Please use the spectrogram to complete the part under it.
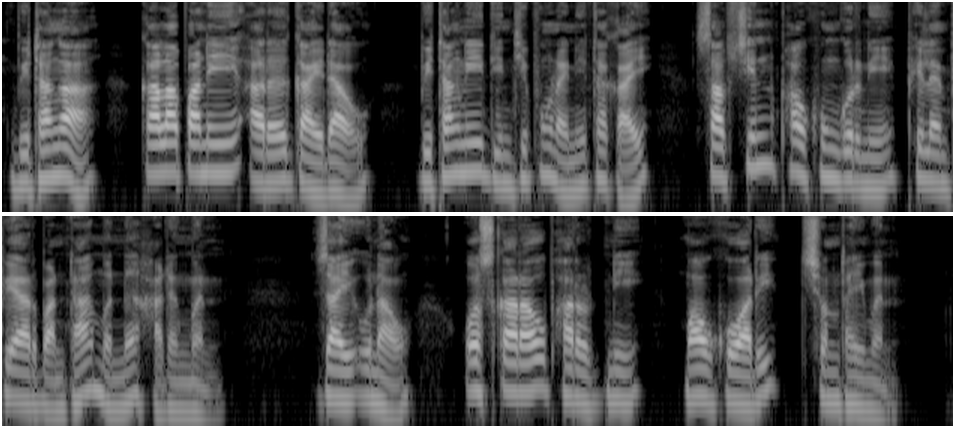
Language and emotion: Bodo, neutral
